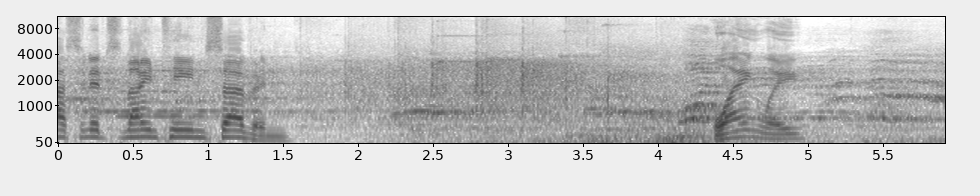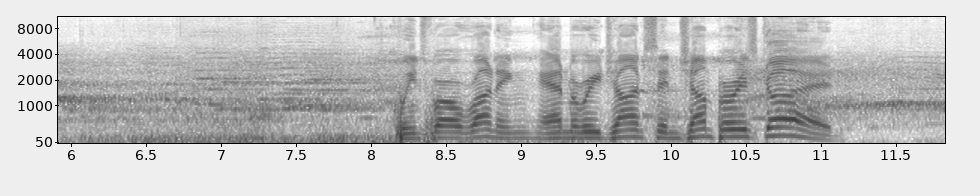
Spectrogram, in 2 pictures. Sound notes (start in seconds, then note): 2.6 crowd clapping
